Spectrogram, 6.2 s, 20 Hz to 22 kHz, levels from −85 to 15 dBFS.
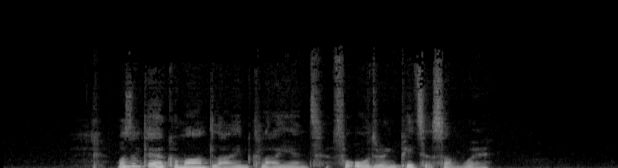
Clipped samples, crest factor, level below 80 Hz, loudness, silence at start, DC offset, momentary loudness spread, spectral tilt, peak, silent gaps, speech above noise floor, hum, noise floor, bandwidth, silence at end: under 0.1%; 18 dB; -58 dBFS; -24 LUFS; 0.95 s; under 0.1%; 13 LU; -7.5 dB/octave; -6 dBFS; none; 46 dB; none; -69 dBFS; 15 kHz; 1.3 s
